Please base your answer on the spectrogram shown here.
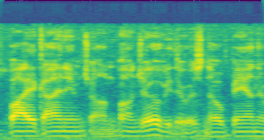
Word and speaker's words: Bon Jovi: So your actual name is Bon Jovi, isn't it? No, it's pronounced Bon Jovi. It's just the phonetics in Italian. The GI is the J sound.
